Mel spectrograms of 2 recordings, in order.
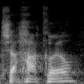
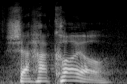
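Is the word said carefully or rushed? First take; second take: rushed; carefully. First: The word is rushed and slurred. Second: The word is said carefully and fully. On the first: The speaker calls it wrong. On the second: The speaker calls it right.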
